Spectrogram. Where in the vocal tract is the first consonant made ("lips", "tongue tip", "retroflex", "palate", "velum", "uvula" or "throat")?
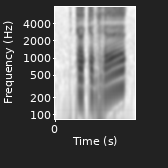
uvula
